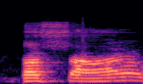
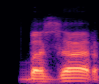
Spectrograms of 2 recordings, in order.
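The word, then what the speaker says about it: בשר: So the word, how do you say the word flesh normally? Bazar. That's right. Everybody got that? Baza. So Basar. pretonic qamets.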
